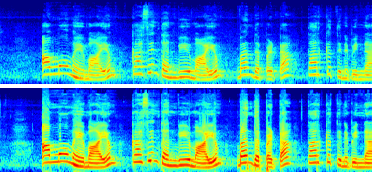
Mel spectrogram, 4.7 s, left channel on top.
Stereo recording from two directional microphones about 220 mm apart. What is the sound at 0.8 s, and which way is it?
A woman's voice, 40° right (ahead or behind).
